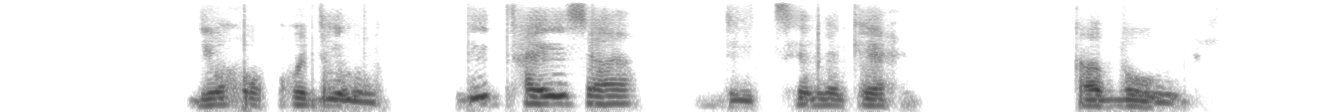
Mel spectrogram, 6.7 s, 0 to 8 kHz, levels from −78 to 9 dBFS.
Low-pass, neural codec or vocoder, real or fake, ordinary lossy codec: 7.2 kHz; codec, 16 kHz, 1 kbps, FreqCodec, smaller model; fake; Opus, 64 kbps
